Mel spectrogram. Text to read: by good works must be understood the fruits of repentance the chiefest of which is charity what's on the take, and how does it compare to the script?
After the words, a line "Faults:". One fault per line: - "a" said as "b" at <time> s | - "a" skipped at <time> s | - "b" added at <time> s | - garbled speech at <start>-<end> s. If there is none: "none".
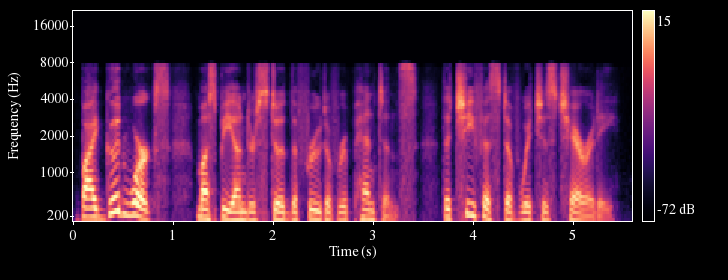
by good works must be understood the fruit of repentance the chiefest of which is charity
Faults:
- "fruits" said as "fruit" at 2.2 s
